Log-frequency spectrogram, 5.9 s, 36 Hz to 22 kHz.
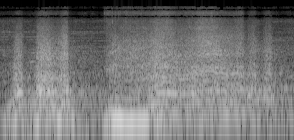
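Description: El Toro Loco monster truck's supercharged V8 engine revving: two short blips, then a long hard rev from about two seconds in as the truck spins on the dirt, easing off near the end.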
